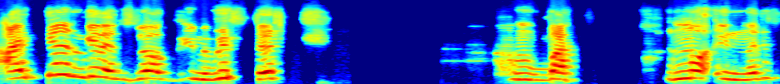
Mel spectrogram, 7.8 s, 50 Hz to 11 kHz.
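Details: 27-year-old woman with cerebral palsy caused by severe neonatal jaundice, which she says makes her sometimes speak and move differently. Dysarthria (cerebral palsy)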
